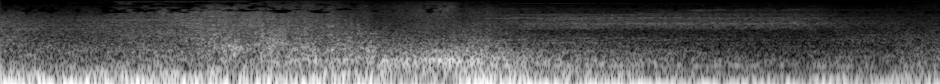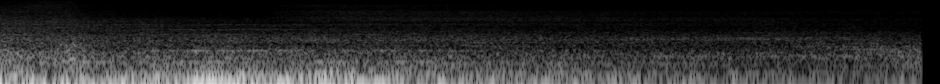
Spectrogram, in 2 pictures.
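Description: A triumphant game fanfare swells with a burst of shimmering sound, then slowly fades away.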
